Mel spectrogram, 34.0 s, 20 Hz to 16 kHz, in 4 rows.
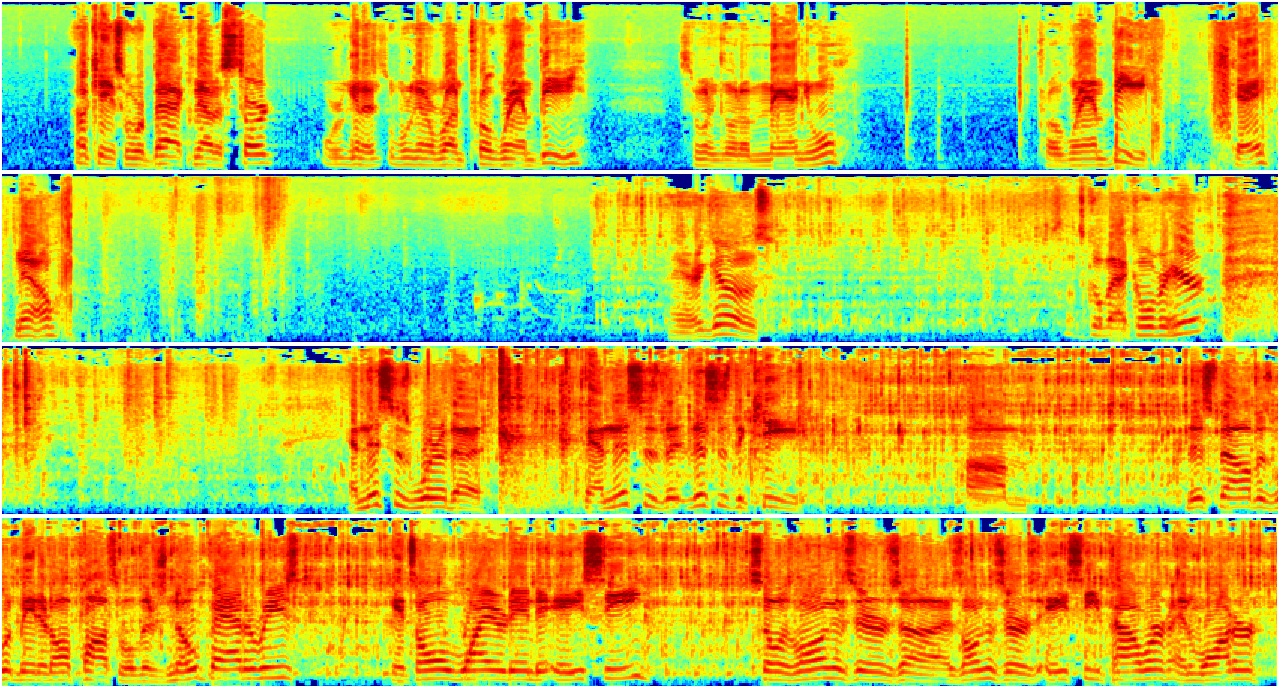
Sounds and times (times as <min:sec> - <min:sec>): Speech: 0:00.4 - 0:05.7, 0:06.9 - 0:09.0, 0:12.9 - 0:13.7, 0:15.5 - 0:16.6, 0:19.3 - 0:20.3, 0:20.9 - 0:22.4, 0:23.4 - 0:23.9, 0:24.9 - 0:29.9, 0:30.5 - 0:34.0
Chicken, rooster: 0:11.6 - 0:12.5.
